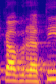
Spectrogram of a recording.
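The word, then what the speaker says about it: कवरत्ती: है काबरती ऑप्शन में कवरति लिखा हुआ है। इसका उच्चारण सही में होता है कवरती।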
